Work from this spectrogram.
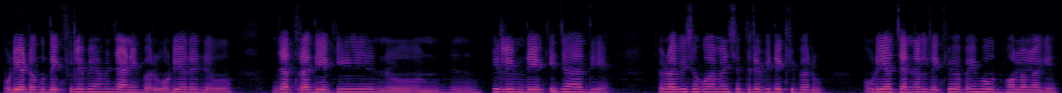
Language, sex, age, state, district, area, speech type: Odia, female, 45-60, Odisha, Puri, urban, spontaneous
